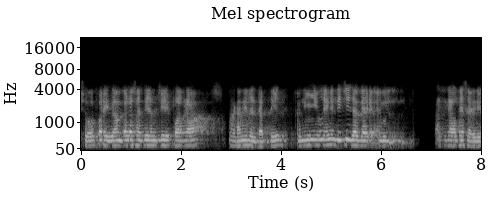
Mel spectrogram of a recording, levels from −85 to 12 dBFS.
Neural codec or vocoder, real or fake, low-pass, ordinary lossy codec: codec, 16 kHz, 1 kbps, FreqCodec, smaller model; fake; 5.4 kHz; none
